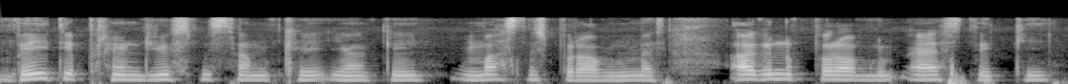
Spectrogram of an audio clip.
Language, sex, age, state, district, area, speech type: Kashmiri, male, 30-45, Jammu and Kashmir, Kupwara, rural, spontaneous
